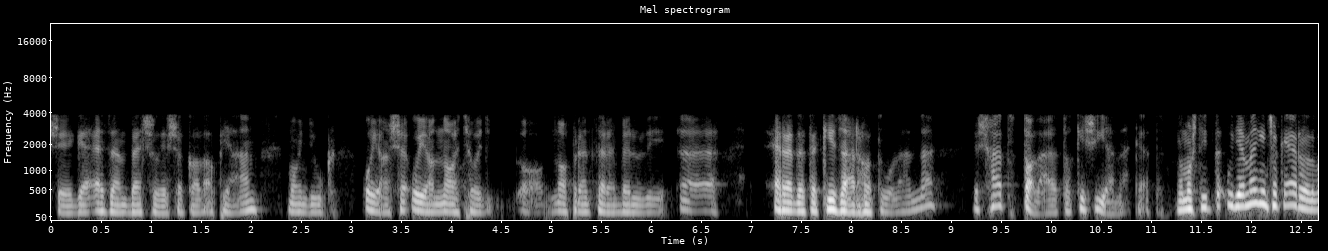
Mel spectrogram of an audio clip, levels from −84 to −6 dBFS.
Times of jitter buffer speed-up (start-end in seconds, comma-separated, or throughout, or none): none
